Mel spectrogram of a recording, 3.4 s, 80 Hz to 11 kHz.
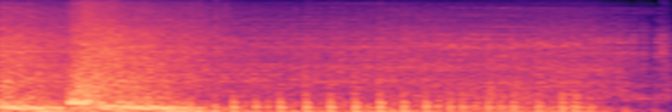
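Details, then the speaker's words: Yamaha YZ450F supermoto build, first start after reassembly with gasket and front sprocket fitted: short rev then settles to an even steady thump about four pulses a second; normal healthy start and idle. "Yeah, so as you can hear, it sounds really fucking great."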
